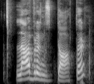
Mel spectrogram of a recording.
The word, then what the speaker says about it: Lavransdatter: Lavransdatter. The reason I say it like that is because it's Norwegian.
